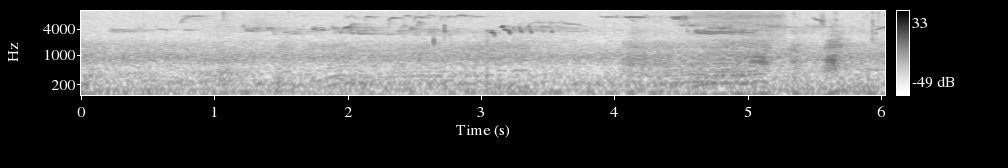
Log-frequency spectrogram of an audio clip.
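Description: Outdoor ambience: a steady low rumble with small birds chirping and warbling faintly in the background, one warbling phrase coming in about halfway through.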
